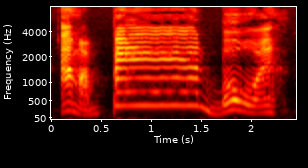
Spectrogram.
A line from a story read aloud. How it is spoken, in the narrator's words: the dummy said in a shrill baby voice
